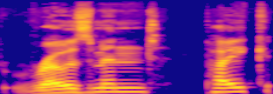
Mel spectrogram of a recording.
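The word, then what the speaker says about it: Rosamund Pike: ready for another lesson is it pronounce pronounced Roseman Pike or rosemund do ioun the a Roseman that's how I always said it yeah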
